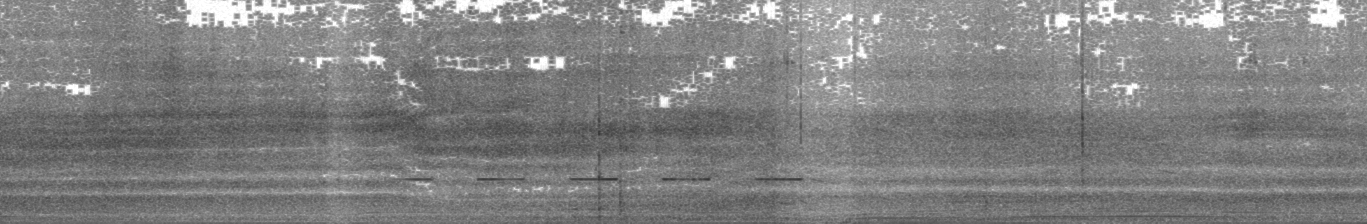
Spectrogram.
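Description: Hidromek backhoe loader's diesel engine running steadily while working in deep snow, with its reversing alarm beeping five times at an even pace starting about four seconds in. A little past halfway the engine dips briefly, then picks up again with a rising pitch.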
